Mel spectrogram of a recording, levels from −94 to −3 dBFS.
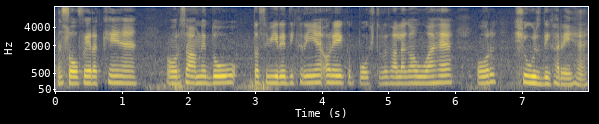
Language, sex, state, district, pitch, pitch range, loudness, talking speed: Hindi, female, Haryana, Jhajjar, 200 Hz, 190-205 Hz, -16 LUFS, 165 wpm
